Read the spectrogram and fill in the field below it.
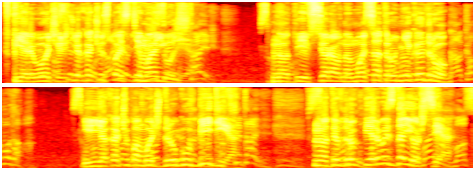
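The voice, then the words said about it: Shouting angrily. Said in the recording (Russian): “Не кричи на меня.”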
